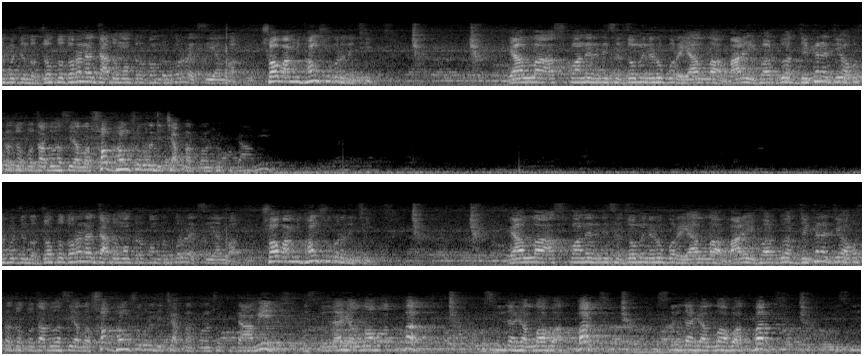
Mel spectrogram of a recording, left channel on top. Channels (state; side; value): normal; both; correlation 0.58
